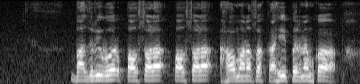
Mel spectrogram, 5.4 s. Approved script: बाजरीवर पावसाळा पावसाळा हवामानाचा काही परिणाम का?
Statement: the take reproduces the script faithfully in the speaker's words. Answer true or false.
true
